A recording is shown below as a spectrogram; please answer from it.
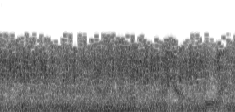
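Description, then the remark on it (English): A low-flying bomber plane, one of ten bombing planes, roars overhead, a loud, steady drone with a deep rumbling throb that holds constant without fading. “That plane's flying pretty low.”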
